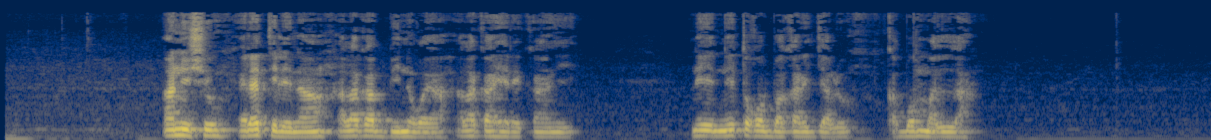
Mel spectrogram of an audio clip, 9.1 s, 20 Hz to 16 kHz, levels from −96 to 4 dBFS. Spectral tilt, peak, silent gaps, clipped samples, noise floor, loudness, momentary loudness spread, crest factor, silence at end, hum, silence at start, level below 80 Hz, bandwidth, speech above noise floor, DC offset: -5 dB/octave; 0 dBFS; none; under 0.1%; -66 dBFS; -21 LUFS; 14 LU; 22 dB; 1.8 s; none; 0.05 s; -56 dBFS; 11.5 kHz; 46 dB; under 0.1%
